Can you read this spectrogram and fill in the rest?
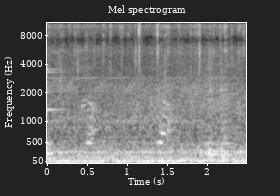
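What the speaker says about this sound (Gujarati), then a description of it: "વરસાદ ચાલુ છે" Rain falls steadily on a trip to Mount Abu, a soft constant patter mixed with other background noise while people talk nearby.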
